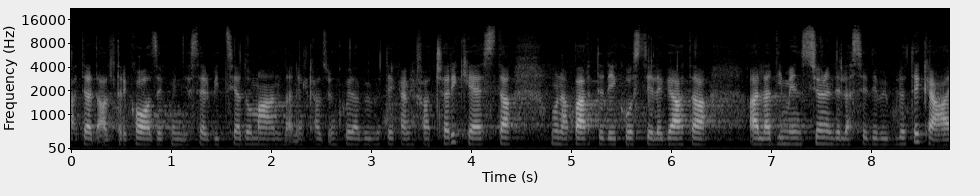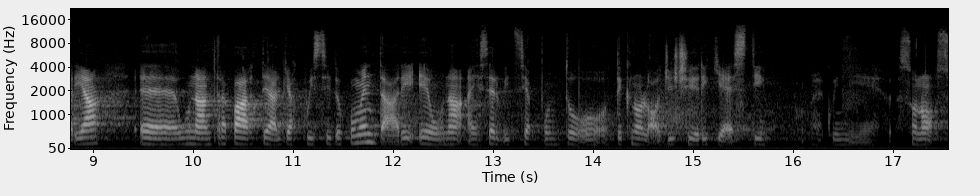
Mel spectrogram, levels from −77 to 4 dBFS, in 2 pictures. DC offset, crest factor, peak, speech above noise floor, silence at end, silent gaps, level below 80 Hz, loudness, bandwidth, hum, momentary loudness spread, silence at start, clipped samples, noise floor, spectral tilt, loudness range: under 0.1%; 24 dB; -10 dBFS; 22 dB; 0 s; none; -74 dBFS; -33 LUFS; 13.5 kHz; none; 15 LU; 0 s; under 0.1%; -56 dBFS; 0 dB/octave; 8 LU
